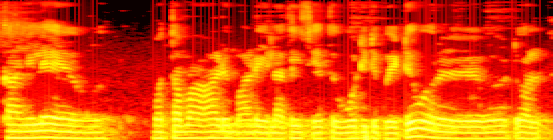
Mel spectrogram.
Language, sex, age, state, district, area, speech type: Tamil, male, 18-30, Tamil Nadu, Nagapattinam, rural, spontaneous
